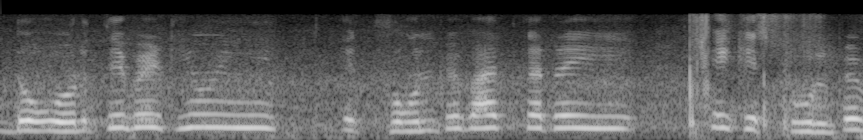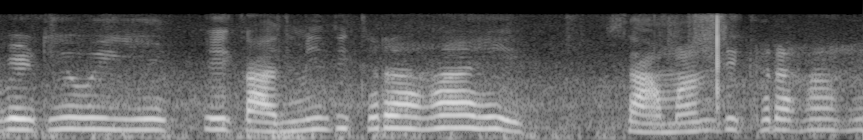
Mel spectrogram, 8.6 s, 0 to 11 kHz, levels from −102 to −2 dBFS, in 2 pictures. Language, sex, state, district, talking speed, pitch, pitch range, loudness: Hindi, female, Chhattisgarh, Sarguja, 190 wpm, 260 Hz, 240-290 Hz, -24 LUFS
